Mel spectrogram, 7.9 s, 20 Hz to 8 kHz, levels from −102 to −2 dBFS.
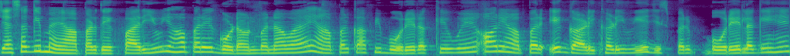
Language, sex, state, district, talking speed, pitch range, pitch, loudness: Hindi, female, Chhattisgarh, Korba, 265 wpm, 180-235 Hz, 200 Hz, -16 LUFS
